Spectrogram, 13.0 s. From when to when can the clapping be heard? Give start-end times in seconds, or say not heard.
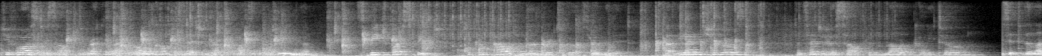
0.8-9.6.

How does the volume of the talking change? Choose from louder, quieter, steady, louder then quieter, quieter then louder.
steady.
